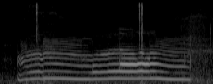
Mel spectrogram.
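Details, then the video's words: While having its nails done, a cat gives one long, even, moaning cry lasting over three seconds, harmonic and slightly swelling in the middle, likened to a pig noise. Light handling clicks come from a quiet room. "the cat makes a pig noise , while getting a trim !"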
